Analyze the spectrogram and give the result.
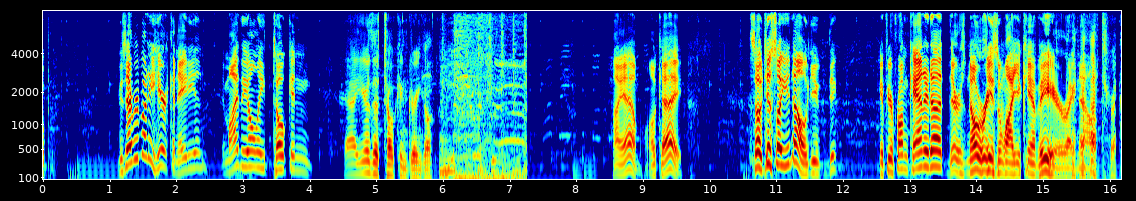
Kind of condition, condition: setting, outdoors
